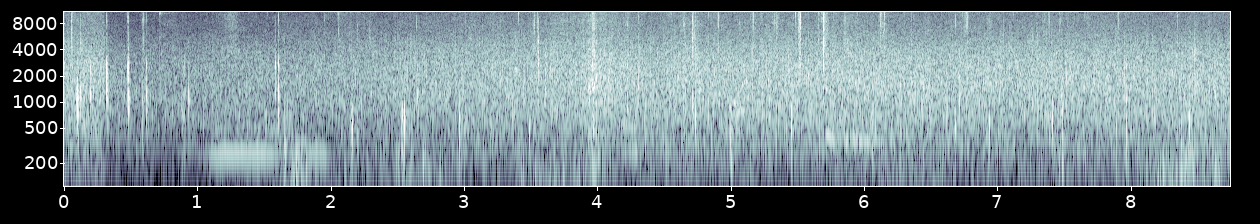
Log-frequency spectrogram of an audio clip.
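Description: Steady rain falling, an even hiss with many scattered sharp ticks of drops landing.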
